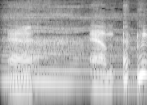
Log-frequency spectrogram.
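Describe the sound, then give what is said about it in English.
A voice imitates the raspy gasp of a human-sized creature crawling along the ground: a drawn-out, strained groaning breath, then a couple of shorter harsh catches, fairly loud with no other sounds. “It issues a raspy gasp.”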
